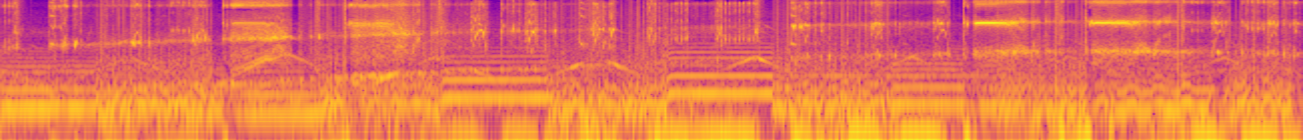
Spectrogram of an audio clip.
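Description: Analog synthesizer jam: a sequence of short pitched synth notes that change pitch from note to note, each with a filter sweep up and back down, over a steady low bass.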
